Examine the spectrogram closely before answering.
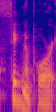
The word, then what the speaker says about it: Singapore: It's not Singapore. It's Singapore. The NG makes a sound M in your nose. Sing like when you sing a song together. Singapore. Not Singapore, but Singapore.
